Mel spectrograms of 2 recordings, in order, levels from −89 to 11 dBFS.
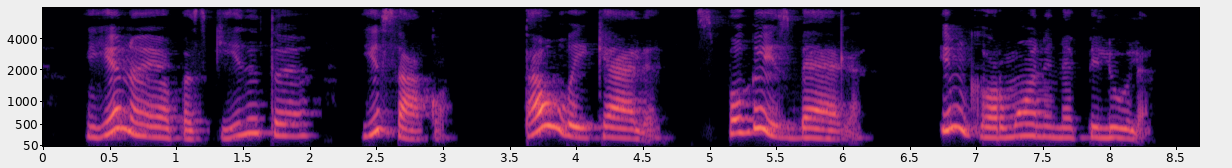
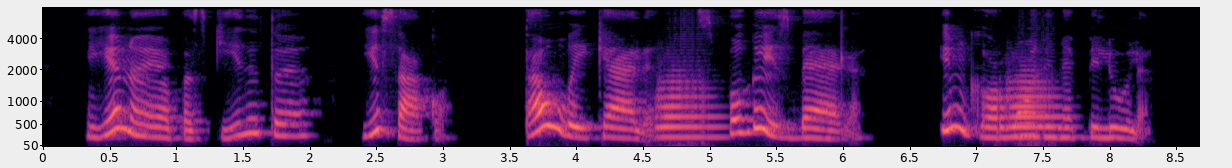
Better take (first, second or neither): first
